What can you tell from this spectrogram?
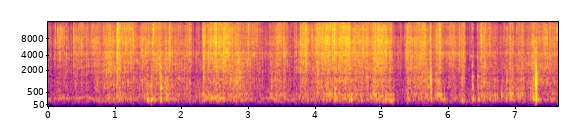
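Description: Clear plastic flower sleeves around bunches of hydrangeas crinkling steadily as gloved hands press and arrange them in a cardboard box, with one sharp click near the end.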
